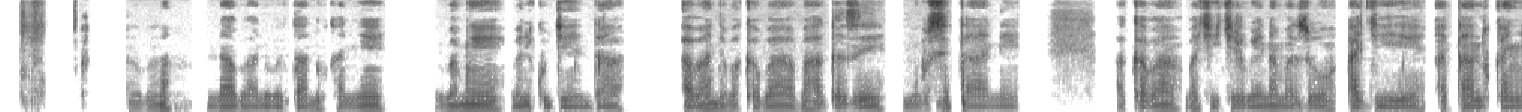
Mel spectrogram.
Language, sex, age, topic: Kinyarwanda, male, 25-35, government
